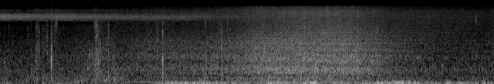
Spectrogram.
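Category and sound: nature, waves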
